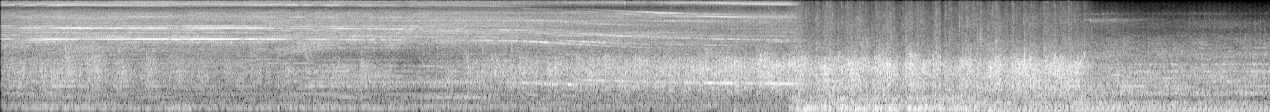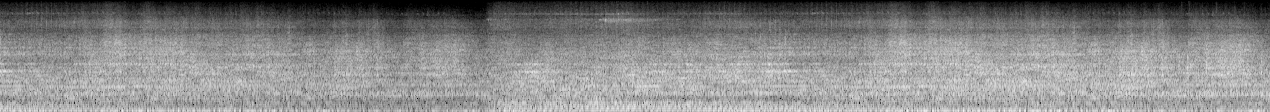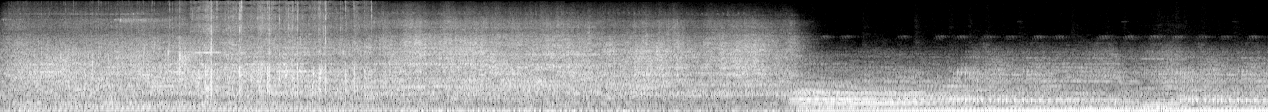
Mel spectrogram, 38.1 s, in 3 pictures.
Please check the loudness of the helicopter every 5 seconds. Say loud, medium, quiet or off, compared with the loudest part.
loud, medium, medium, medium, medium, loud, loud, loud.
